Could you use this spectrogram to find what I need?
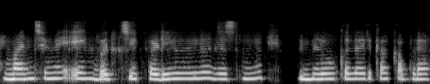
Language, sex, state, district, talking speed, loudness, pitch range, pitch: Hindi, female, Chhattisgarh, Raipur, 165 wpm, -15 LUFS, 245-270 Hz, 255 Hz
